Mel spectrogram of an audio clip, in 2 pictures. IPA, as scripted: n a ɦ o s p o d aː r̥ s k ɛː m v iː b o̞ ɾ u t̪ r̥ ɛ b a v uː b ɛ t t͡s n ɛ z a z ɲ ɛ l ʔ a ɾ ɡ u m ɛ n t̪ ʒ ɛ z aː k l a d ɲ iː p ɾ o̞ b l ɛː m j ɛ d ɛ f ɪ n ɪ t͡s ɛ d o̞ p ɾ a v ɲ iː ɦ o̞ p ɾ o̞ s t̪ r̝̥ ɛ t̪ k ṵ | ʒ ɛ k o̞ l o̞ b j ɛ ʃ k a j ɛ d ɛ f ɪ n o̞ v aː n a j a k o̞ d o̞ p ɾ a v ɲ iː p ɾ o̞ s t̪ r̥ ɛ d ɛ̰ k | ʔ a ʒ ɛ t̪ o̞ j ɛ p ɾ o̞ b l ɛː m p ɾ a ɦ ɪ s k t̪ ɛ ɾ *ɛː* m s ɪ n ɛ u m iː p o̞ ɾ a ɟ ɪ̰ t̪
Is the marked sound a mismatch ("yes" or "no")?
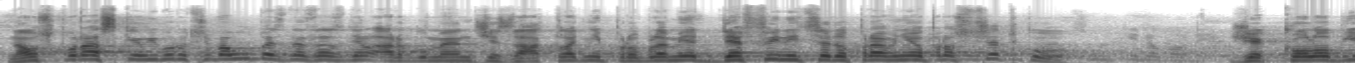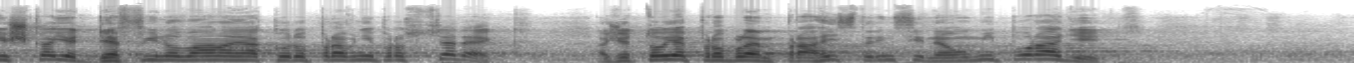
yes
